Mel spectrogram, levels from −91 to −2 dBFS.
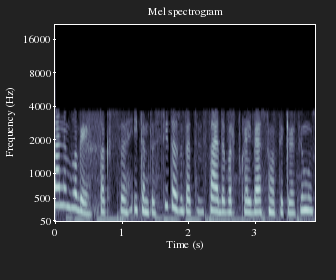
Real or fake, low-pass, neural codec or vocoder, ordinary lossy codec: real; 3.6 kHz; none; AAC, 32 kbps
